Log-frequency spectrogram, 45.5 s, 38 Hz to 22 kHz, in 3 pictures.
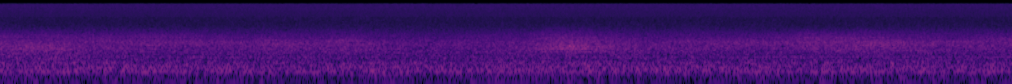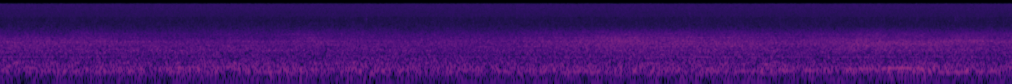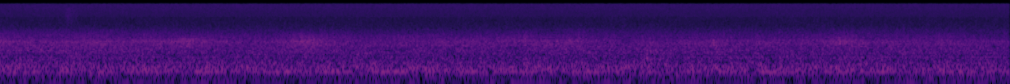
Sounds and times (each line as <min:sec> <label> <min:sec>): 0:00.0 wind 0:45.5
